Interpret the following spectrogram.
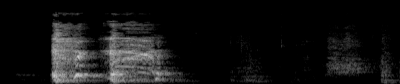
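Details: Woman brushing her hair in the morning, said to be real, not acted; two harsh, deep, rattly coughs, then quiet breaths and faint throat sounds: heavy smoker's morning cough.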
